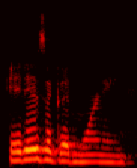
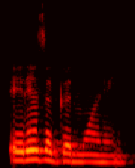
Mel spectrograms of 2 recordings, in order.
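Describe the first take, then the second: The two takes are said the same way.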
